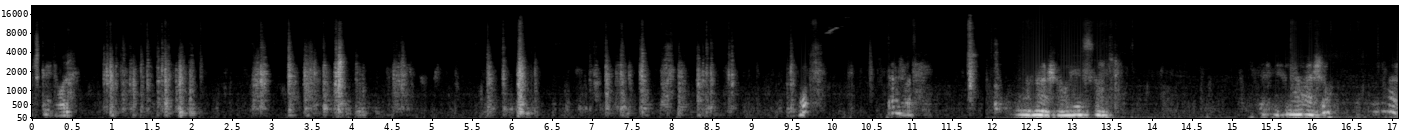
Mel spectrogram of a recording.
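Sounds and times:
metal sheet clicking and crinkling: 0:00.8 - 0:10.8.

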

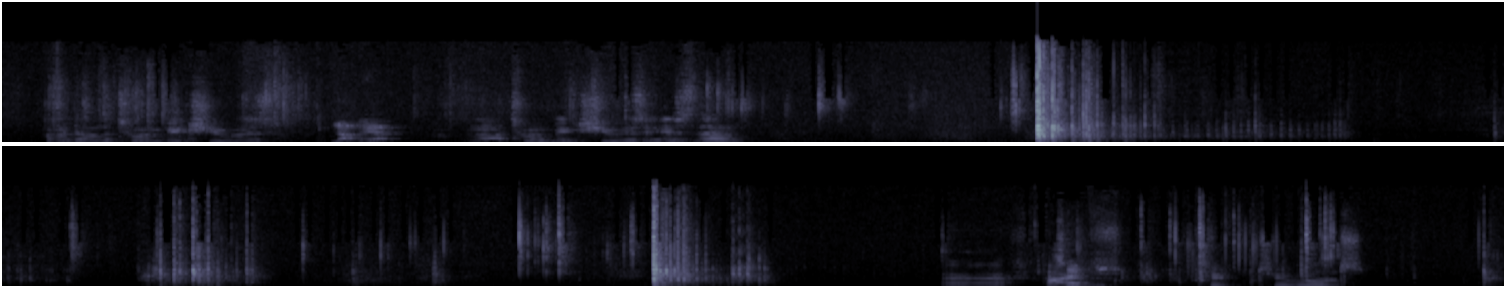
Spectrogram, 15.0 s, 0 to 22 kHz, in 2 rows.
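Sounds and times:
dice clattering in plastic tub: 0:05.0 - 0:06.8, 0:07.4 - 0:11.4, 0:12.8 - 0:14.3.

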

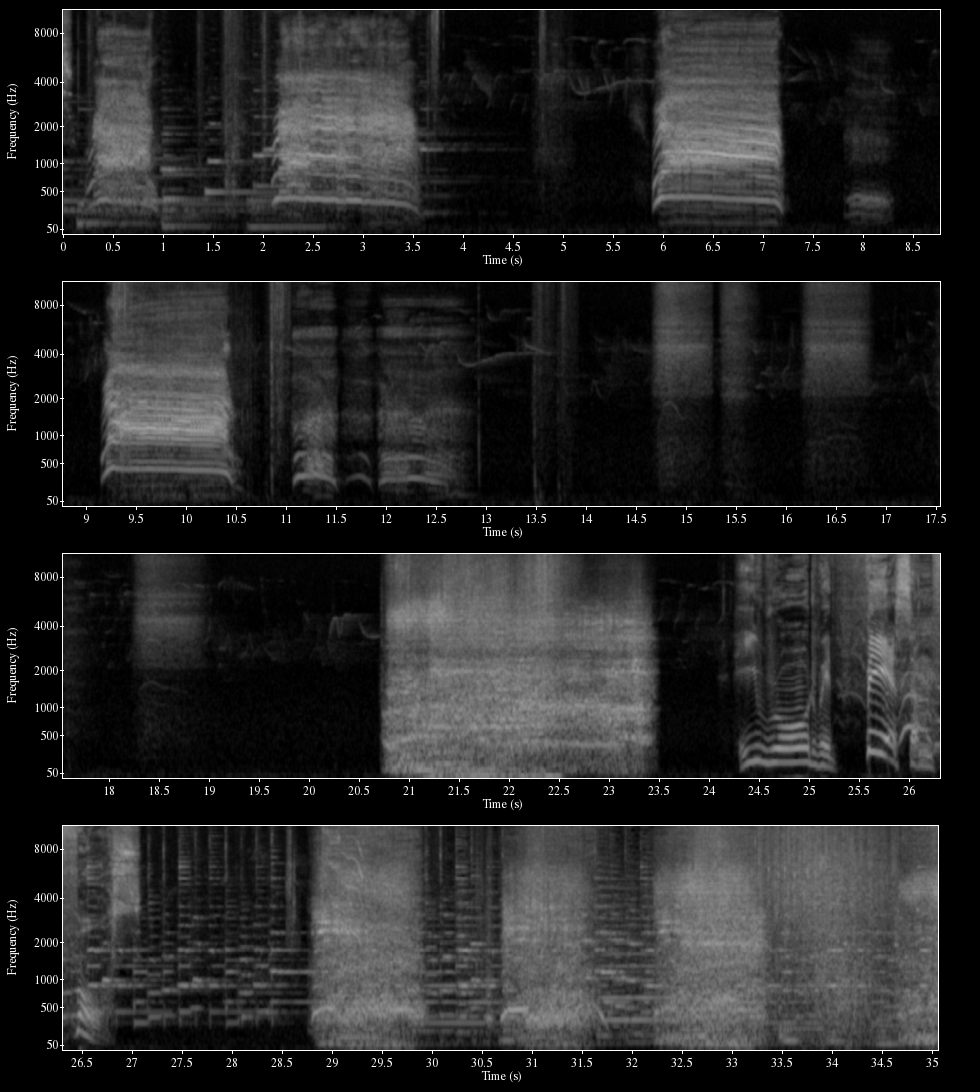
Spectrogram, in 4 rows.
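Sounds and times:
cartoon dragon roaring: 0:20.7 - 0:23.5, 0:28.8 - 0:33.4, 0:34.1 - 0:35.0.

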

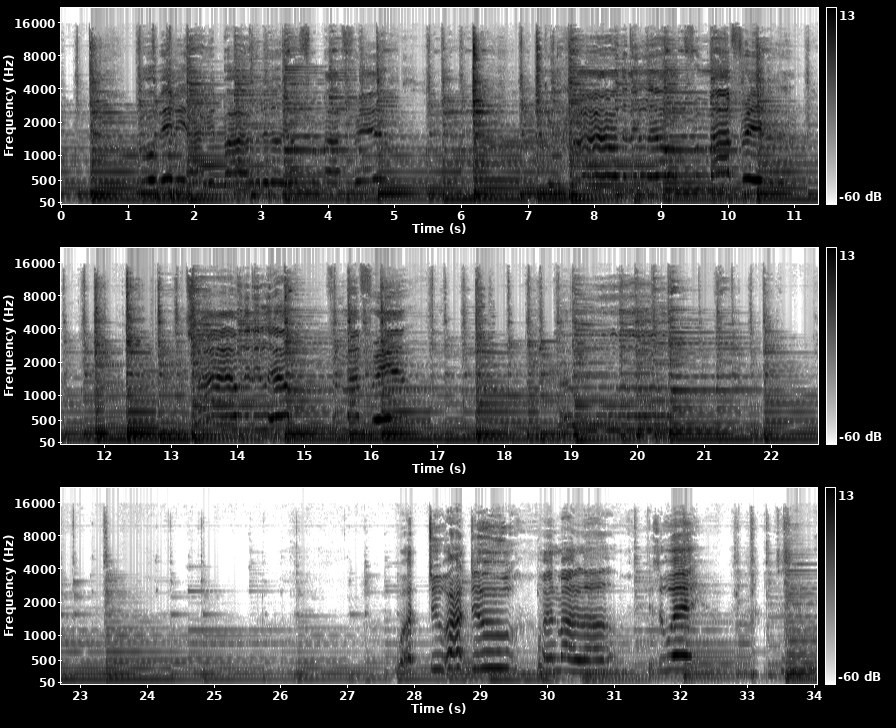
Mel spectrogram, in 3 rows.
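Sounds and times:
man singing: 0:00.0 - 0:21.4, 0:27.7 - 0:32.5, 0:33.5 - 0:34.0
acoustic guitar strumming: 0:00.0 - 0:34.0.

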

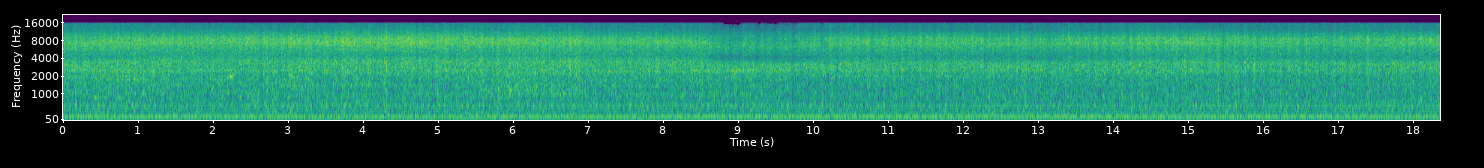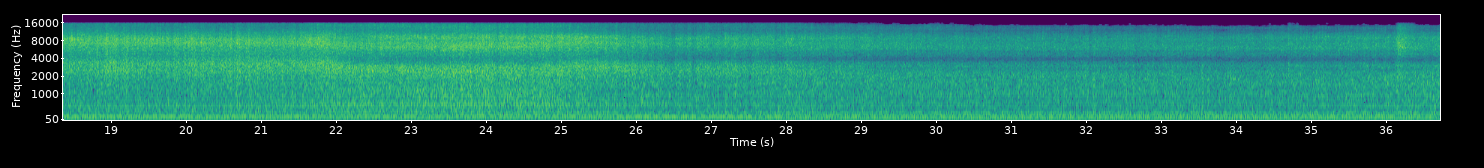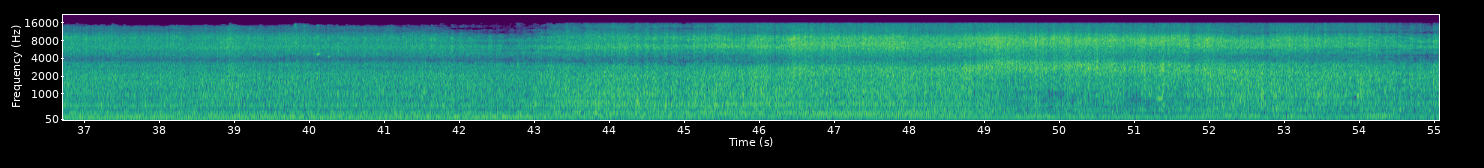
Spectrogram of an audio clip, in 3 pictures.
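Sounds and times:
diesel bus engine running: 0:00.0 - 0:55.0.

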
